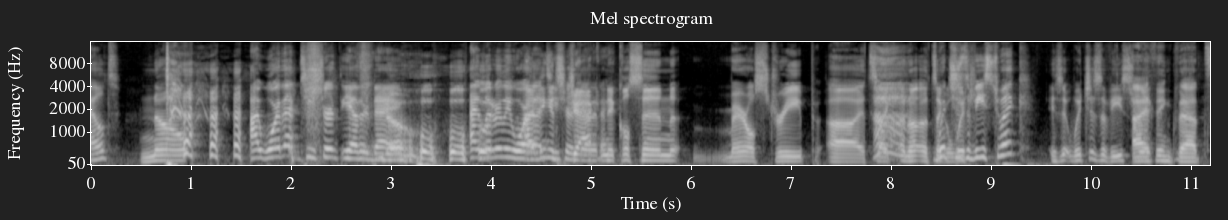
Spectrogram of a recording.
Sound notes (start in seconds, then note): 0.7 laughs; 3.5 laughs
